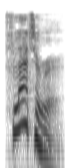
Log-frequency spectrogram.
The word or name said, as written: flatterer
